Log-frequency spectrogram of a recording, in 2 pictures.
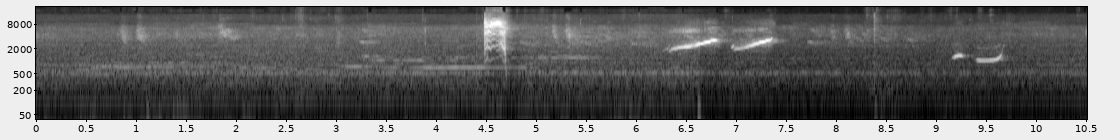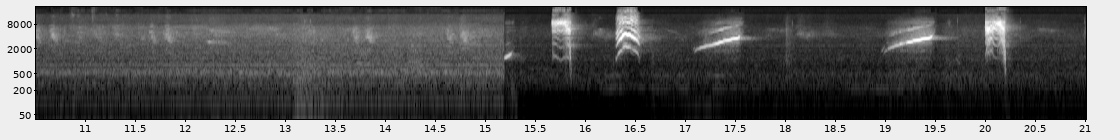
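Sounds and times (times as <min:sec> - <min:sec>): faint steady hum: 0:00.0 - 0:21.0
parakeet squawking and whistling: 0:04.4 - 0:05.5, 0:15.7 - 0:16.6, 0:20.0 - 0:20.3.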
